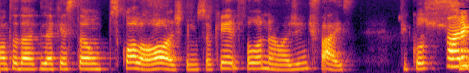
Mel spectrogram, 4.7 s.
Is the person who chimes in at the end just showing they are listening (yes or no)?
no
